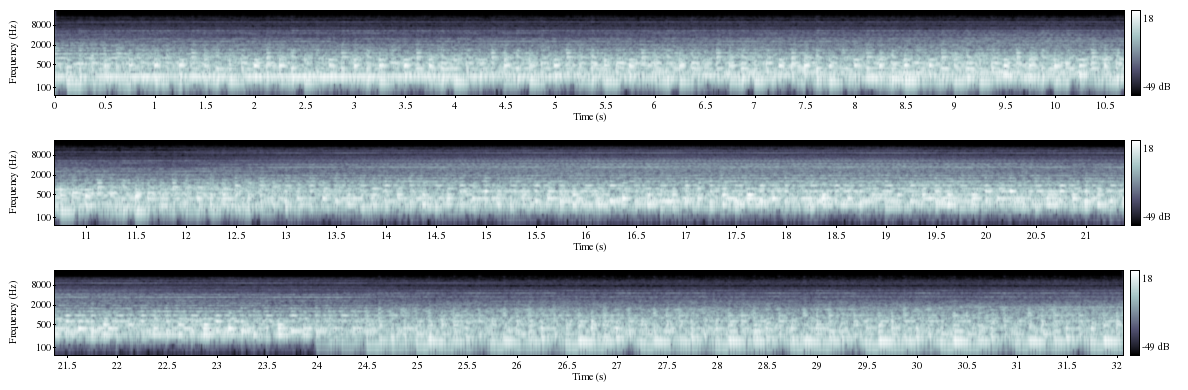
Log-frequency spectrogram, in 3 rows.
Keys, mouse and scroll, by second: 7.0 alt+Num_Lock, 7.6 alt+middle click, 8.3 alt+right click, 8.6 alt+middle click, 9.0 alt+right click, 11.8 alt+middle click, 12.2 alt+right click, 12.9 right click, 15.6 click, 16.2-16.5 scroll up 1, 17.1 alt+middle click, 18.5 click, 21.0 alt+middle click, 21.4 alt+right click, 21.7 alt+middle click, 22.6 alt+right click, 23.8 scroll up 1, 24.5 alt+middle click, 25.5 alt+click, 26.0 alt+middle click, 26.4 alt+right click, 27.5 alt+middle click, 28.0 alt+right click, 28.3 alt+middle click, 28.6 alt+right click, 29.1 alt+middle click, 31.1 q, 31.8-32.0 drag.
